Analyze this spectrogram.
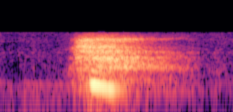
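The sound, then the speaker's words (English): One deep breath during a guided eyes-closed relaxation exercise: a soft, airy rush that swells quickly, holds, then slowly fades, alone over faint background hiss. “Okay, so close your eyes. Everybody take a deep breath.”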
